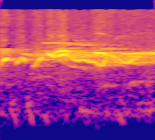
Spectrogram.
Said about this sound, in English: Like, can anyone whistle? Can you whistle? Show me if you can whistle.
